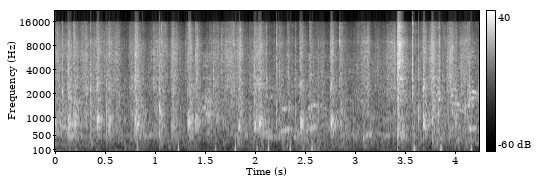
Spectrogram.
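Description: Irregular rapid clacks and knocks of a Nerf blaster fight: foam balls being fired and hitting the walls and floor of a small room, several impacts a second, with faint voices in the background.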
